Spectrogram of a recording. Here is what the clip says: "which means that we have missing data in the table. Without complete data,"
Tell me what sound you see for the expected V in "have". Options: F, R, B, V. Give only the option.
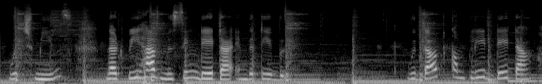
V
